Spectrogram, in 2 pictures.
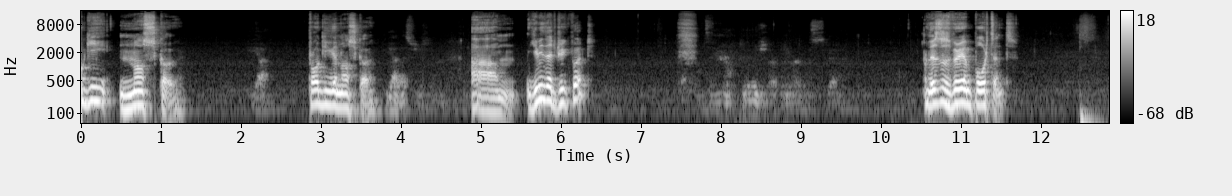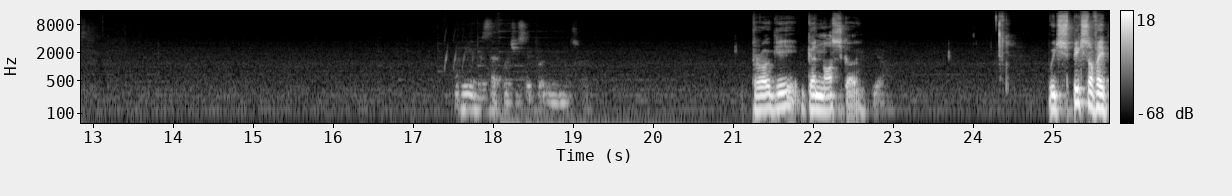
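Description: A man talks with animation into a close microphone, in bursts with long pauses.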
